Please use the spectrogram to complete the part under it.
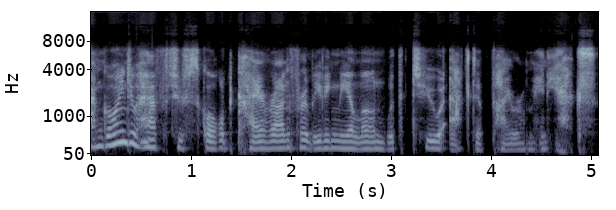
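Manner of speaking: quiet, under-the-breath muttered grumble. Voicing a character who complains about pyromaniacs: muttering under his breath. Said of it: "say in Elvish under his breath".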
